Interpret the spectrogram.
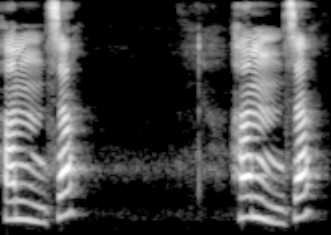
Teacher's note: حمزہ بھی حلق کے نیچے والے حصے سے ادا ہوتا ہے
